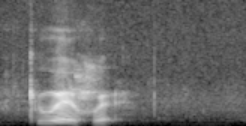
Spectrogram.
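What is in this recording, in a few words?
"an egg", Hupa, male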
